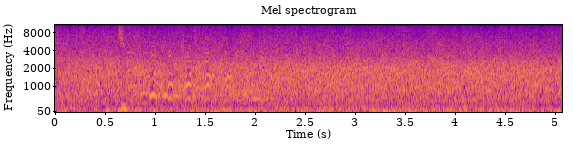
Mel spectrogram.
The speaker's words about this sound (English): No. I actually got a clapping sound right here. Oh, really? Yeah. Oh, y'all want to hear it? We're all successful. Right. So here goes …. Actually, I'm going to clap for … right now.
